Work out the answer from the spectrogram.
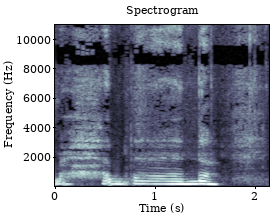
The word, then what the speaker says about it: مرحبًا: So you've got here مرحب, and then you've got the two fathas on top like this. It becomes مرحبًا. So you put a na sounding on the end of it.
